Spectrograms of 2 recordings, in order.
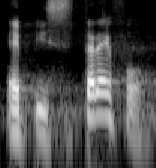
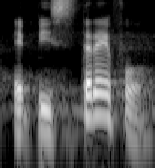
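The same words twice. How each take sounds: First: Said in the usual way. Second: Epistrefo with the first syllable E stressed. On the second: Shown as a demonstration. Pastor teaching the congregation the stress on the E. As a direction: lean on the E in epistrefo. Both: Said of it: "el acento va en la E".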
